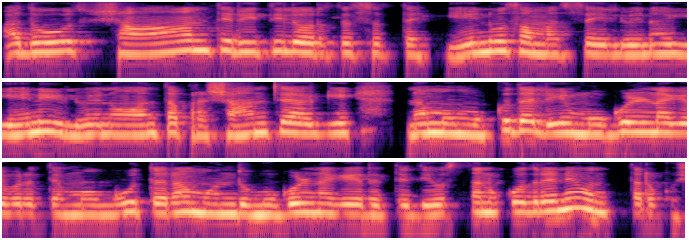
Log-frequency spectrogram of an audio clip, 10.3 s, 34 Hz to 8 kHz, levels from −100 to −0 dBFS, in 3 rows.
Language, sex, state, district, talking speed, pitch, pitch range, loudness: Kannada, female, Karnataka, Mysore, 145 wpm, 205 Hz, 190-220 Hz, -17 LUFS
